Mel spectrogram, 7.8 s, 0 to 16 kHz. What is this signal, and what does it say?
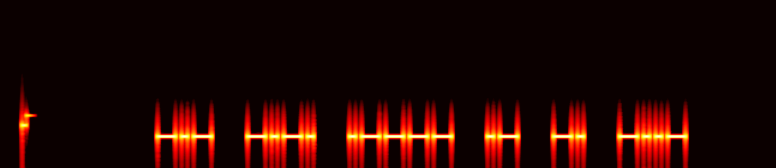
Morse code, heard as a keyed tone, about 20 wpm, spaced as for 15 wpm, 700 Hz. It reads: KC1ANX
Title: 238 Lesson 38g - Letter q - Call Signs 20wpm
